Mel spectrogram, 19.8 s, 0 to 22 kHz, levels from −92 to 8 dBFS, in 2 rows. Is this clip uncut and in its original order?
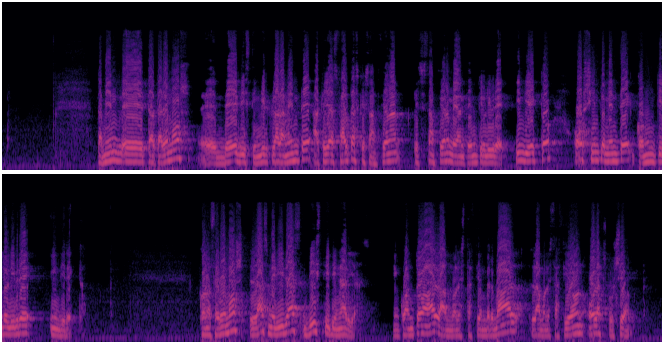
yes; 0 cuts

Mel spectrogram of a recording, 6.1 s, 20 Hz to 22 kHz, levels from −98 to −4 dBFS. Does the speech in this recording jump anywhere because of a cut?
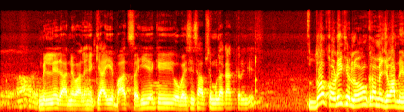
yes; 1 cut; at 3.9 s

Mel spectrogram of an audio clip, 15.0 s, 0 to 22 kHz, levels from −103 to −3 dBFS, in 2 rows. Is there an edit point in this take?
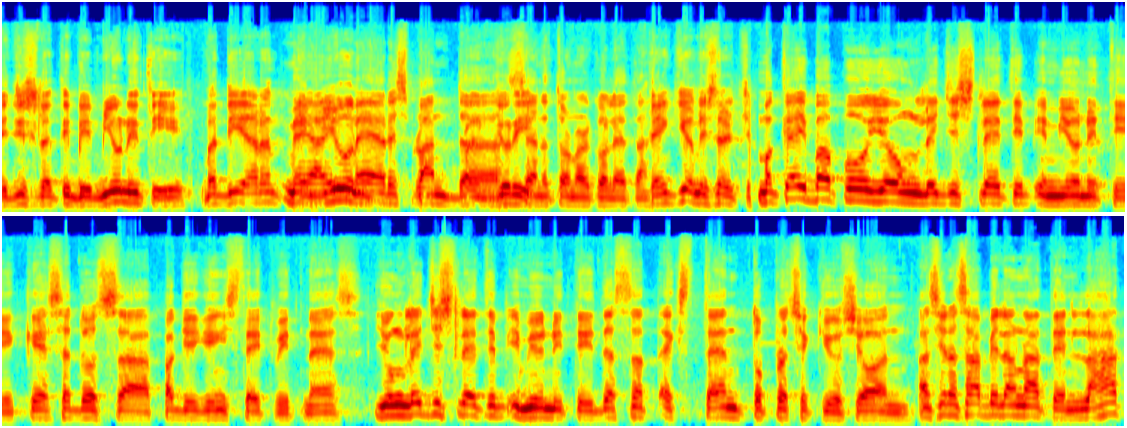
yes; 4 cuts; at 1.3 s, 4.9 s, 9.8 s, 13.5 s

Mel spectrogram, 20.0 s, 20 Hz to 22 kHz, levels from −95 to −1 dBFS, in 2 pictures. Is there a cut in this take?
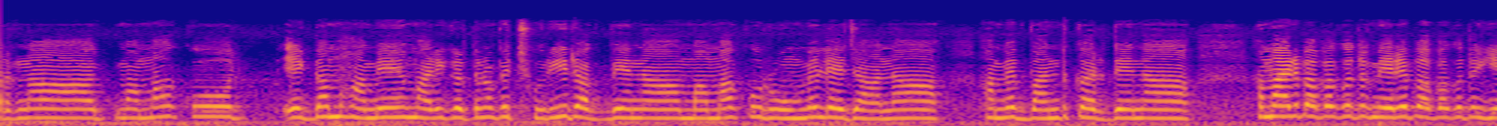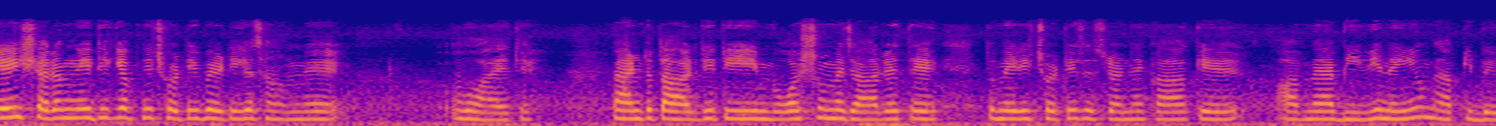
no; 0 cuts

